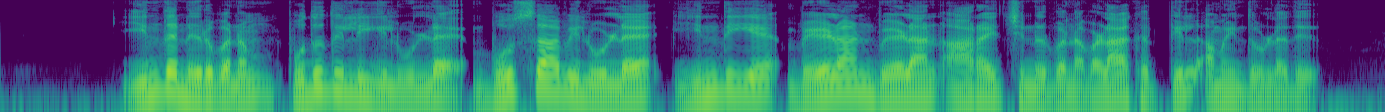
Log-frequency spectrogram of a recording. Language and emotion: Tamil, neutral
